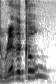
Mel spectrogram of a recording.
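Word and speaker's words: Revachol: He pronounces Revacol with a hard K, unlike other people. Yeah. Serious question time. This man is no innocent. No one is. You said Revical?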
